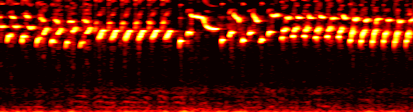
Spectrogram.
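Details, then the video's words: Dense, continuous high twittering from a goldfinch mule being taught to sing, rapid chirps tumbling together with a few sliding whistles. "What I Learned from Training My GOLDFINCH Mule to Sing"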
